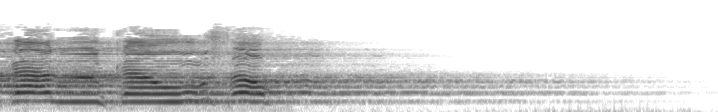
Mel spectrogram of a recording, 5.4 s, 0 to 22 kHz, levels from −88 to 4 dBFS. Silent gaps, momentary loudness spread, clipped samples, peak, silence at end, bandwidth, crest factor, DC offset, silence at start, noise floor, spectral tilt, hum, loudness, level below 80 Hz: none; 22 LU; under 0.1%; -2 dBFS; 2.2 s; 9.4 kHz; 20 dB; under 0.1%; 0 s; -73 dBFS; -1 dB/octave; none; -18 LUFS; -74 dBFS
